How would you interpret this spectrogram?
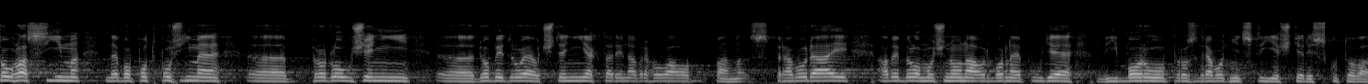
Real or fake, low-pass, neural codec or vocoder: real; 7.2 kHz; none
